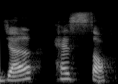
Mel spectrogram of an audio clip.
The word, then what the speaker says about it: 잘했어: Contohnya kata yang barusan aku sebutin, 잘 했어. Kalau dibaca cepat bukan jadi L tapi 잘했어. Kenapa? Karena si L ini ketemu sama huruf H, yang mana H itu tipis banget, jadi kayak nggak dibaca.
